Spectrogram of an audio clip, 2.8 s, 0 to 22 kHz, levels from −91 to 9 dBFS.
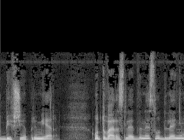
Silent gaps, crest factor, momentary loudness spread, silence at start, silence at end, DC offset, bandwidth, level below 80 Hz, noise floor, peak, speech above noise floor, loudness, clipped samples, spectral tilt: none; 14 dB; 5 LU; 0 s; 0 s; 0.2%; 14 kHz; -56 dBFS; -41 dBFS; 0 dBFS; 28 dB; -15 LUFS; under 0.1%; -4.5 dB/octave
